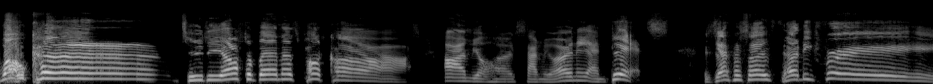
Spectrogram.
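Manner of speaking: booming, high, drawn-out ring announcer voice. Podcast host opening the episode, doing a boxing ring announcer impression. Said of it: "I'm trying to do that impression of the boxer's commentator".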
